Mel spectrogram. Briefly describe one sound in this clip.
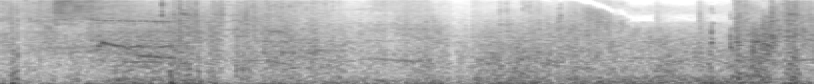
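Metal sparks and impacts clatter in a fight.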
